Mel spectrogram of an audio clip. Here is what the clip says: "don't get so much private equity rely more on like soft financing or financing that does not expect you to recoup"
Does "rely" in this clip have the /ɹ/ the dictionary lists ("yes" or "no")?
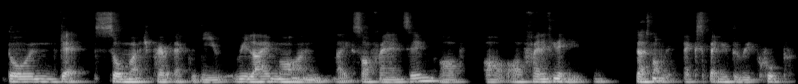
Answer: yes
